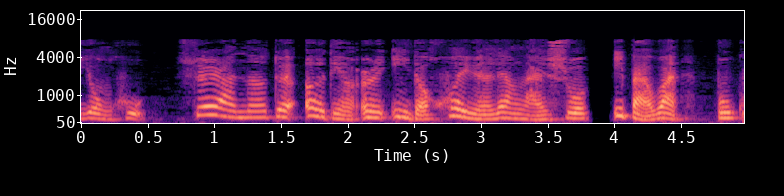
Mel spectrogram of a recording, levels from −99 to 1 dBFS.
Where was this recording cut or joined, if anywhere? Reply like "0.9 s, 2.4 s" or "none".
3.9 s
